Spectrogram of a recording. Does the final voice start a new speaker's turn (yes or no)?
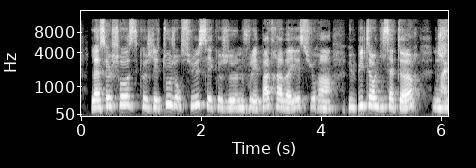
no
